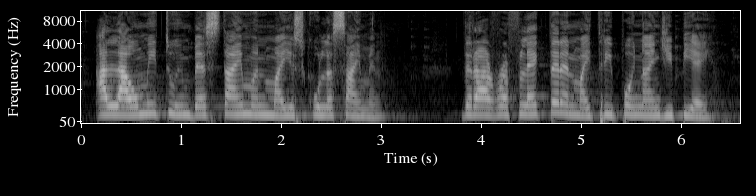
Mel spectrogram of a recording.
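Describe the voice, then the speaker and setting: At a moderate pace, a woman with a Spanish accent speaks in a high pitch with fairly even intonation. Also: very clean recording, silent background. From Mexico. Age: 40s. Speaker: university student. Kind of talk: speech.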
